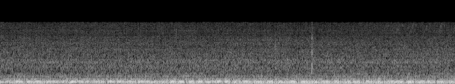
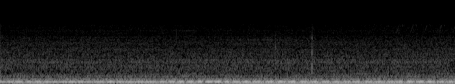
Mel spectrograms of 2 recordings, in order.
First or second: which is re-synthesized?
first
